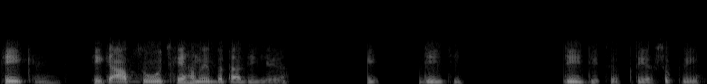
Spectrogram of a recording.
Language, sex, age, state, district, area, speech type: Hindi, male, 45-60, Madhya Pradesh, Bhopal, urban, conversation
